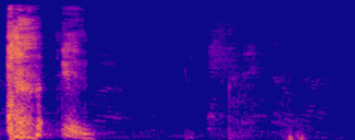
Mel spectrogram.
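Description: man coughing

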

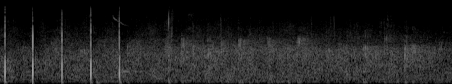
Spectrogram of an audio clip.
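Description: audience applause

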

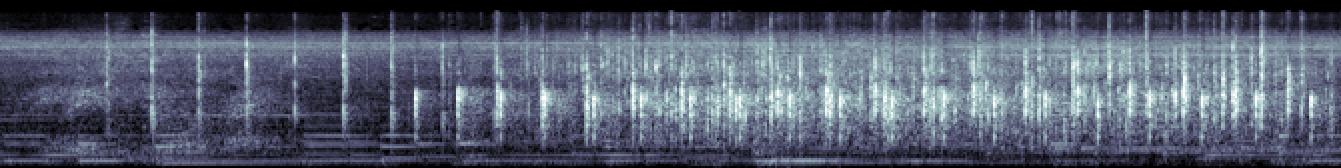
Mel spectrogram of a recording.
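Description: audience applauding

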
